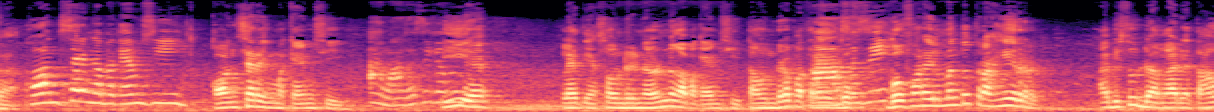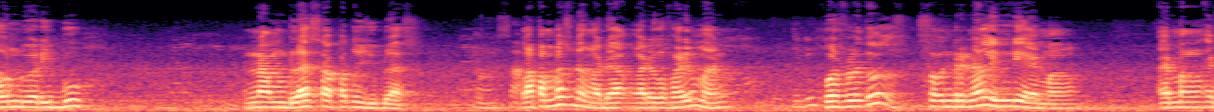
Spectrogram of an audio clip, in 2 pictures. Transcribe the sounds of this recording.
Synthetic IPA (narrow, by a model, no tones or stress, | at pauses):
akɔnsɛrŋɡapakeɛms̬ikɔnsɛrjaŋmakeɛmsi | amasasɪija | liat̪̚ɲasaunrinalɪndaŋɡapakeɛmsit̪aɦʊndɾapat̪əɾaɡasɡofaɾilmant̪ut̪əɾaɦɪr | abɪst̪udaŋɡaːdat̪aɦʊnduaɾibu | ənambəlasapat̪ud͡ʒubəlas | masalapanbəlasudaŋɡadaŋɡaːdaɡofaɾilman | d͡ʒadiɡofalint̪usaunrinalɪndiaemaŋ | emaŋe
